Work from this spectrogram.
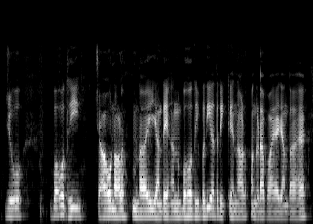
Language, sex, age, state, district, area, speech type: Punjabi, male, 30-45, Punjab, Shaheed Bhagat Singh Nagar, rural, spontaneous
